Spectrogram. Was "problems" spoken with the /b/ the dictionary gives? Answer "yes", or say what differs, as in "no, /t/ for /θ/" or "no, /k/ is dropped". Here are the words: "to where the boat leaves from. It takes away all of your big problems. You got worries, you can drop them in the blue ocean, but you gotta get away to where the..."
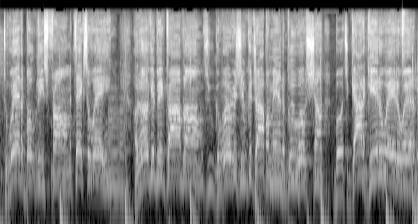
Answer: yes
